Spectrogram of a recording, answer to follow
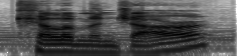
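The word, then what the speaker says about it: Kilimanjaro: went and hiked I'm going to butcher this pronunciation but Mount kilamanjaro is that yeah is that is that correct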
